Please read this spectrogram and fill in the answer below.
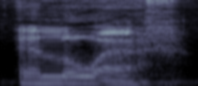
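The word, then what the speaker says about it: Eloah: Here's the pronunciation. Strong's H 430, entry 1. Eloach.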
